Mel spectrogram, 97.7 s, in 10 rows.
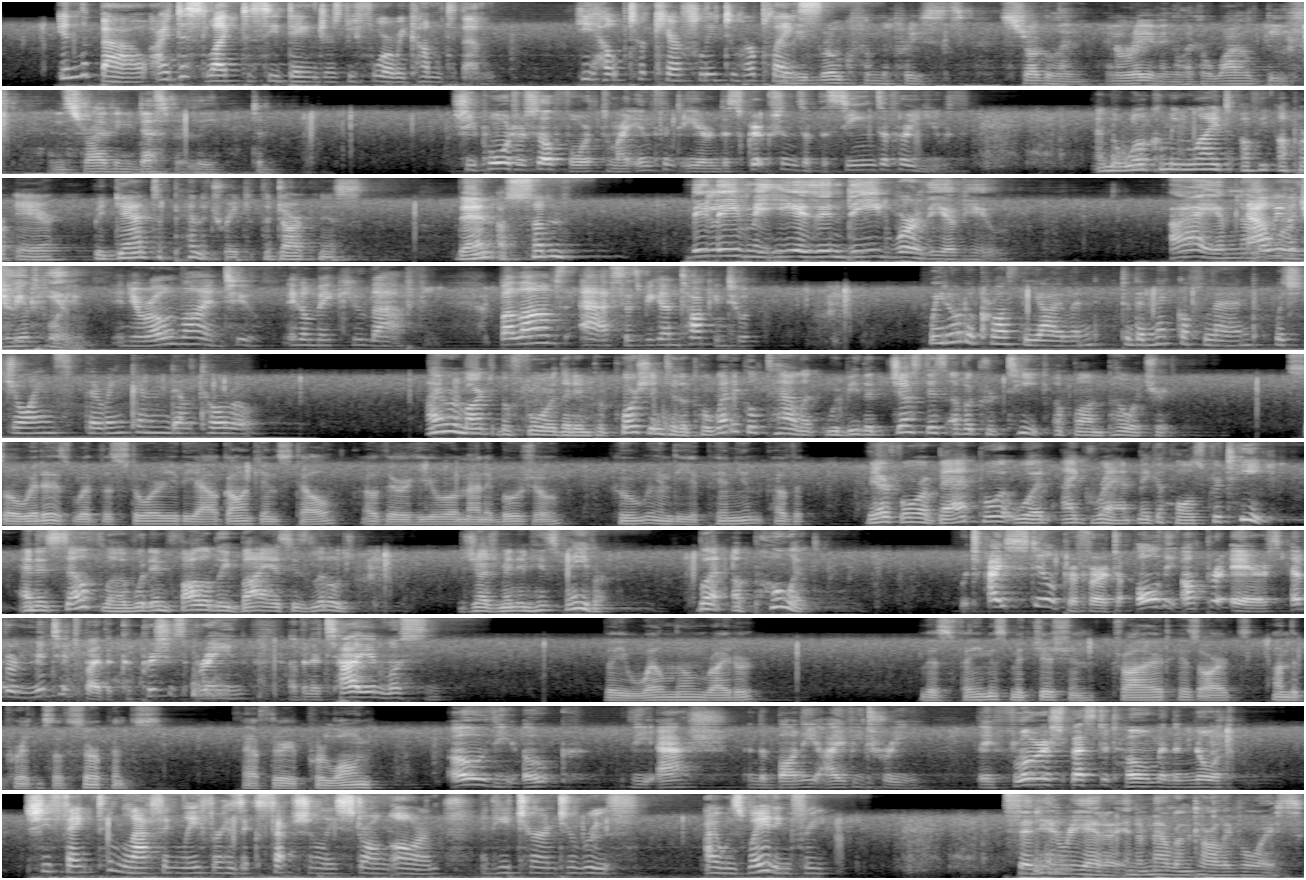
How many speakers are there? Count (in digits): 9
